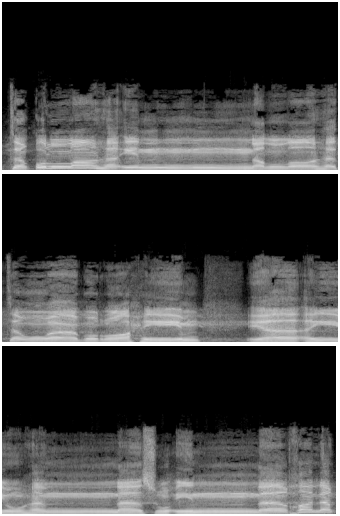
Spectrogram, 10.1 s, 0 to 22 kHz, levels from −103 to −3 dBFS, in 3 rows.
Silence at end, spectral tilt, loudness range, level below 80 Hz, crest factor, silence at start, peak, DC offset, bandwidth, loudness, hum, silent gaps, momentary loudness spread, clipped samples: 0 s; -4.5 dB/octave; 1 LU; -58 dBFS; 16 dB; 0.05 s; -6 dBFS; under 0.1%; 12 kHz; -20 LUFS; none; none; 5 LU; under 0.1%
